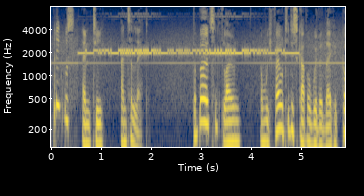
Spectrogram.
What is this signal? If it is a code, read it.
RTTY (45.45 baud, 170 Hz shift), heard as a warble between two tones, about 2050 Hz centre, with a steady whistle near 1470 Hz and speech in English. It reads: RYRYRYRY IK6R DE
